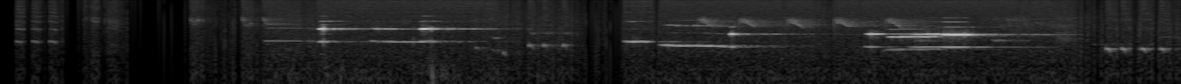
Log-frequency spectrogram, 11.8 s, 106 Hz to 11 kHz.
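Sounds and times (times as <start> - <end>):
kokako bird: 2.4 - 11.7.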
